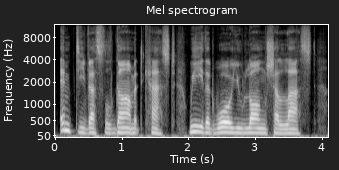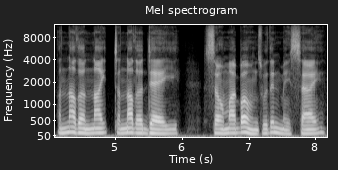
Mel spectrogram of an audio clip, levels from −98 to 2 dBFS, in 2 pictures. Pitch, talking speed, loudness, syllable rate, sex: 135 Hz, 155 wpm, -17 LUFS, 4.2 syllables/s, male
